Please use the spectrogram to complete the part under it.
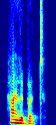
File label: "halibut", Indian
